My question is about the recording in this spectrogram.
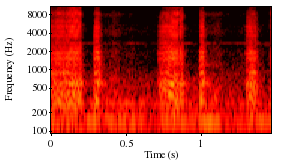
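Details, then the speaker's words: Toyota Land Cruiser 200 left rear seat, pushed fully back: short rubbing creaks over a faint low hum as the seat leather scrapes against a metal bracket. "А скрипит она потому, что у нас, сейчас я фонарик включу, вот здесь вот кожа, вот это вот место скрипит об вот эту железку, зараза."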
